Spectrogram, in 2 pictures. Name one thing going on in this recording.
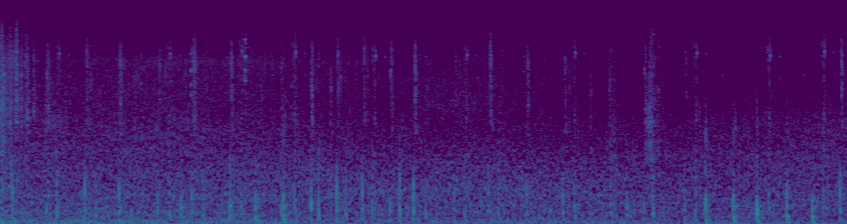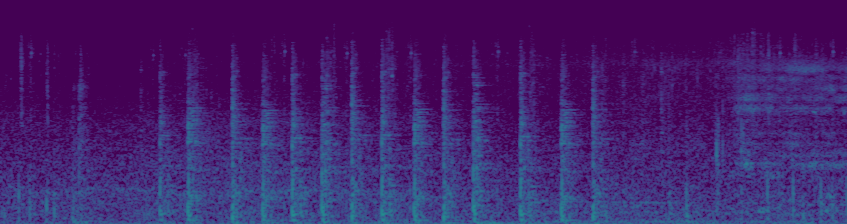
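Footsteps patter on rough ground.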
